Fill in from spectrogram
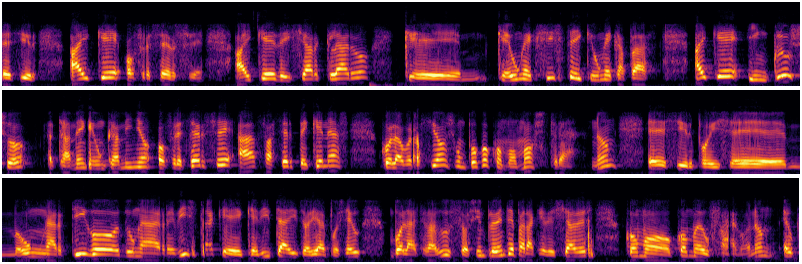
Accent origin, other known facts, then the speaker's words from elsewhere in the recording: Vigo, Galicia, Spain; ademais son de Vigo, e os de Vigo temos problemas con algúns verbos, o verbo ver, o verbo mirar, hai unha serie de verbos que confundimos.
